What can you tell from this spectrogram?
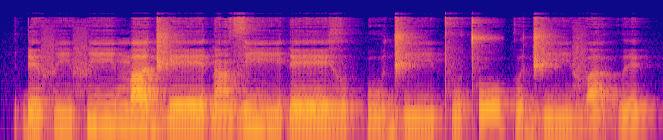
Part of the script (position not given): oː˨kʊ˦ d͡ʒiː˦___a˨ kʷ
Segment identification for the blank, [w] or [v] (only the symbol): v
